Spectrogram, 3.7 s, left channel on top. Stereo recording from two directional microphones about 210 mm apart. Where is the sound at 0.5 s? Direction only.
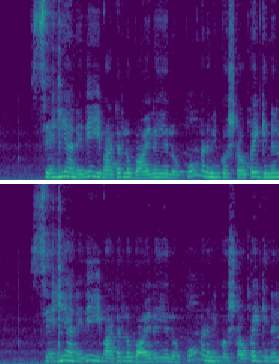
50° left (ahead or behind).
